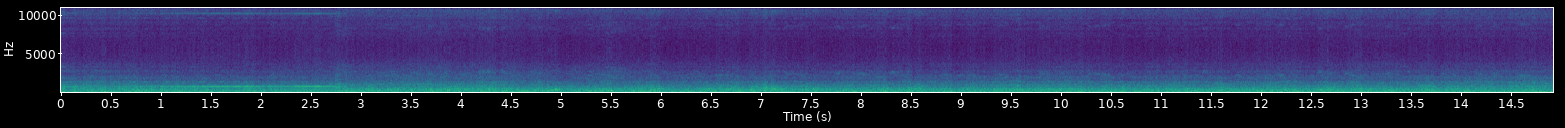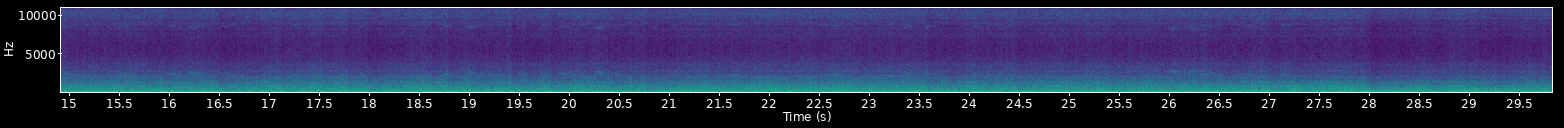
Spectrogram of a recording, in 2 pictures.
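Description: Onboard running sound of a Keikyu New 1000 series stainless-steel train with Mitsubishi IGBT-VVVF traction: a steady rumble of wheels on rail with some rail-joint clatter as the train runs evenly. A faint steady tone fades out about three seconds in.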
